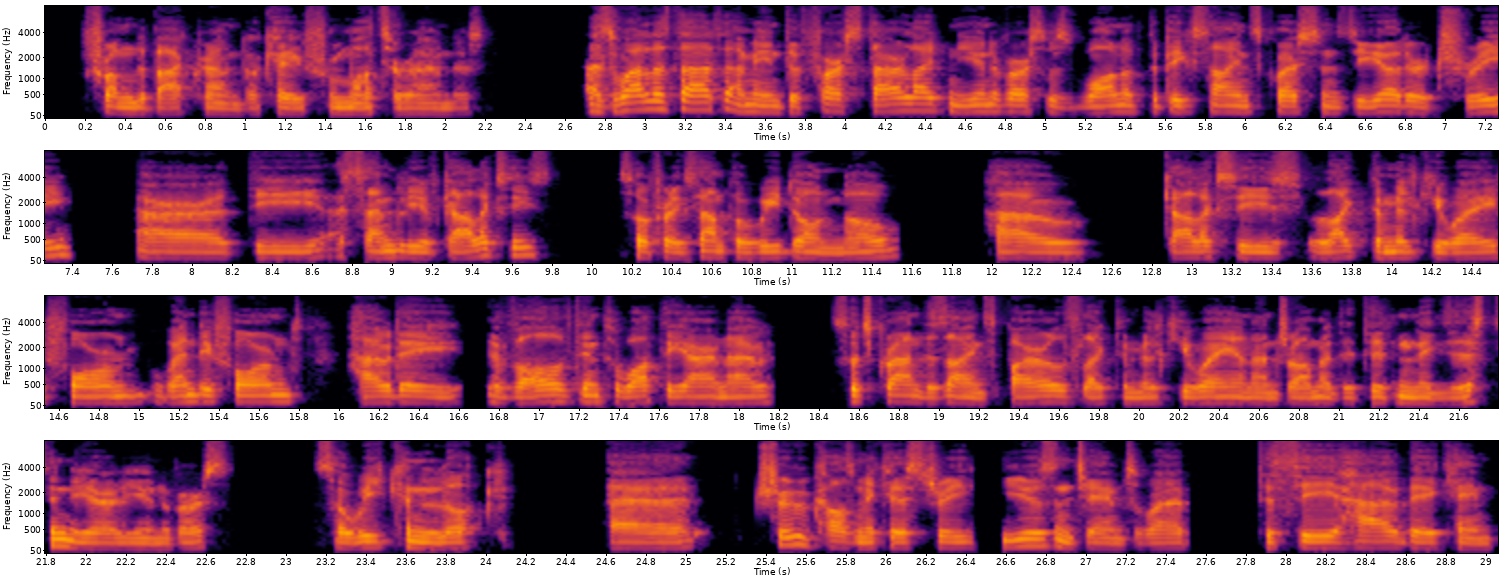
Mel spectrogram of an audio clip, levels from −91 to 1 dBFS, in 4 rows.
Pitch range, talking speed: 105-125 Hz, 190 wpm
